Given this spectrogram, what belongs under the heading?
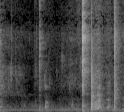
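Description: A spoon knocking against a pot while crayfish and pepper are stirred into Nigerian turkey stew, a few clinks and scrapes over a quiet kitchen background.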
